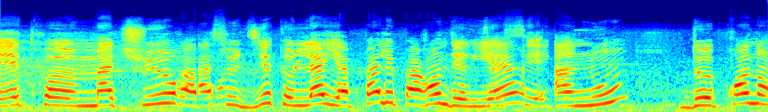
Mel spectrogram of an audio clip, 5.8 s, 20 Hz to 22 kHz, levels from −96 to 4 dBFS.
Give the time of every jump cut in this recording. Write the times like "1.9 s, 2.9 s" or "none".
1.6 s, 4.0 s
